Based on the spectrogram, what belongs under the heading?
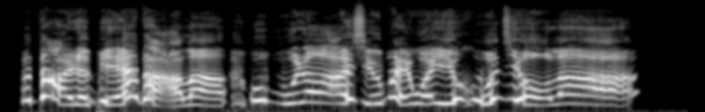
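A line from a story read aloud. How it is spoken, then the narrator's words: Pained wailing shout. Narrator (Chinese): 鲁宋疼得哭爹叫娘，喊道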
